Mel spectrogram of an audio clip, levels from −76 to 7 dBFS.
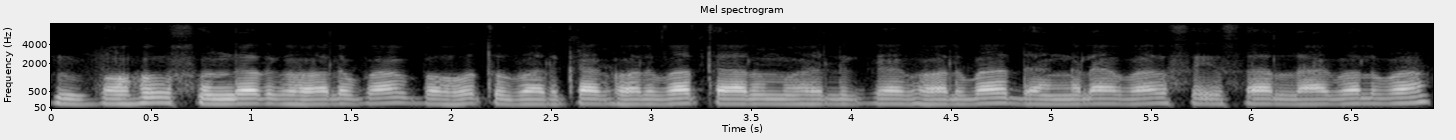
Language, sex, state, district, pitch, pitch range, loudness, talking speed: Bhojpuri, male, Bihar, Muzaffarpur, 125 Hz, 125-135 Hz, -17 LUFS, 155 wpm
